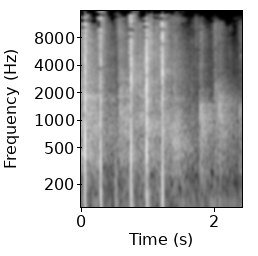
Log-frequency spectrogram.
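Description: A quick, irregular run of about five sharp knocks in the first second and a half, then quiet room sound.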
